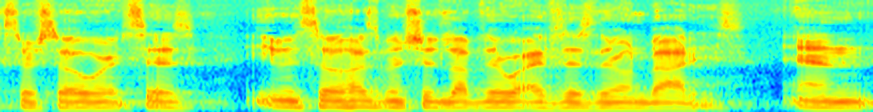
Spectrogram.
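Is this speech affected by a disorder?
Yes: Parkinson's disease; mild left hand tremor.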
